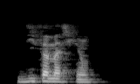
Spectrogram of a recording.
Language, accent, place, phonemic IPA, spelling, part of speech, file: French, France, Lyon, /di.fa.ma.sjɔ̃/, diffamation, noun, LL-Q150 (fra)-diffamation.wav
- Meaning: defamation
